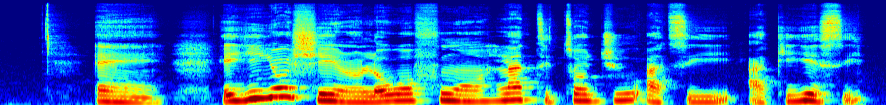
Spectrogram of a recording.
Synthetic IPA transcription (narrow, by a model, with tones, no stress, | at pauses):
ɛ̃˨ | e˨ji˨˦joː˦˨ʃe˧i˦˨ɾ̃ã˨lɔ˨˦wɔ˦fũ˦w̃ɔ̃˧la˦ti˧tɔ˦d͡ʒu˦a˦˨ti˧a̰˨ki˨˦je˦˨sḭ˨˦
